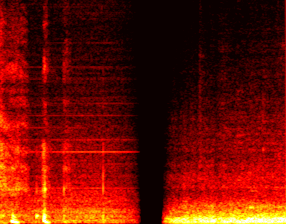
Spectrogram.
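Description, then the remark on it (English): A train rumbles steadily along the railway line in the Highlands, arriving at the highest and most remote railway station in the UK, a broad mechanical roar that cuts out for a moment and then resumes just as loud. “We'll be arriving in a moment at the highest and most remote railway station in the UK, Karura.”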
